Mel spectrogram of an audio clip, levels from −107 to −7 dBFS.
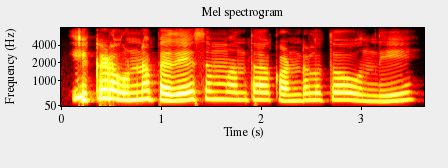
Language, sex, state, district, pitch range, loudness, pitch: Telugu, female, Telangana, Hyderabad, 250-285 Hz, -14 LUFS, 270 Hz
